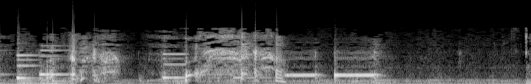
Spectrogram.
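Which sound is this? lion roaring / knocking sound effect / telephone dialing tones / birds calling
telephone dialing tones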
